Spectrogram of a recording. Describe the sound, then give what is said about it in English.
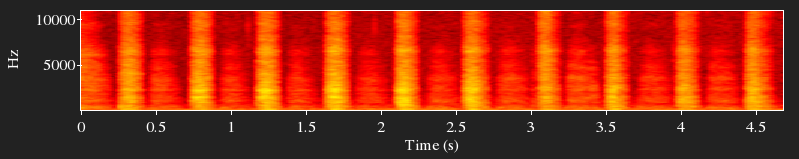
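Ten short, sharp breaths pumped in and out through the nose with the mouth closed, driven by the abdomen. They form an even, rapid chugging rhythm of hissing puffs at a steady level. “So it's just this little chugging sound, and that's the mouth closed. Everything's coming in and out through the nose.”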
